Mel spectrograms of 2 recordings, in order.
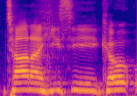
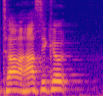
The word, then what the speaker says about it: Ta-Nehisi Coates: So what is Ta-Nehisi Coates? What is it? Ta-Nehisi Coates? – You actually were pretty close.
